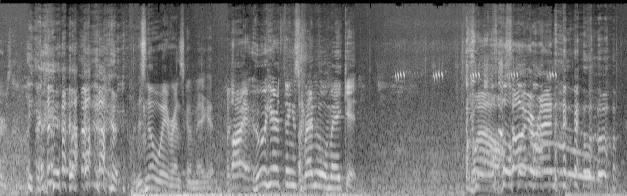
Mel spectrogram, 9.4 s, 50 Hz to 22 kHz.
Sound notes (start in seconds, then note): 0.4 more laughter; 5.5 crickets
